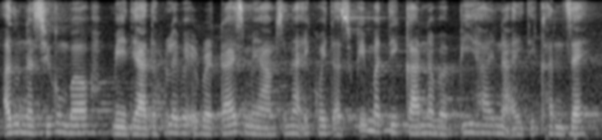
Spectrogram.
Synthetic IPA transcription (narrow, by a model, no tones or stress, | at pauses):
ɐdunɐsiɡumbɐ | medijadɐpulɐjbɐʔḛbʰʱɐɾtajzmɐjamsinaɐjkʰojdɐɐsu̥kimɐtikanːɐbɐpiɦajnɐʔɐjdikʰɐnzɐj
